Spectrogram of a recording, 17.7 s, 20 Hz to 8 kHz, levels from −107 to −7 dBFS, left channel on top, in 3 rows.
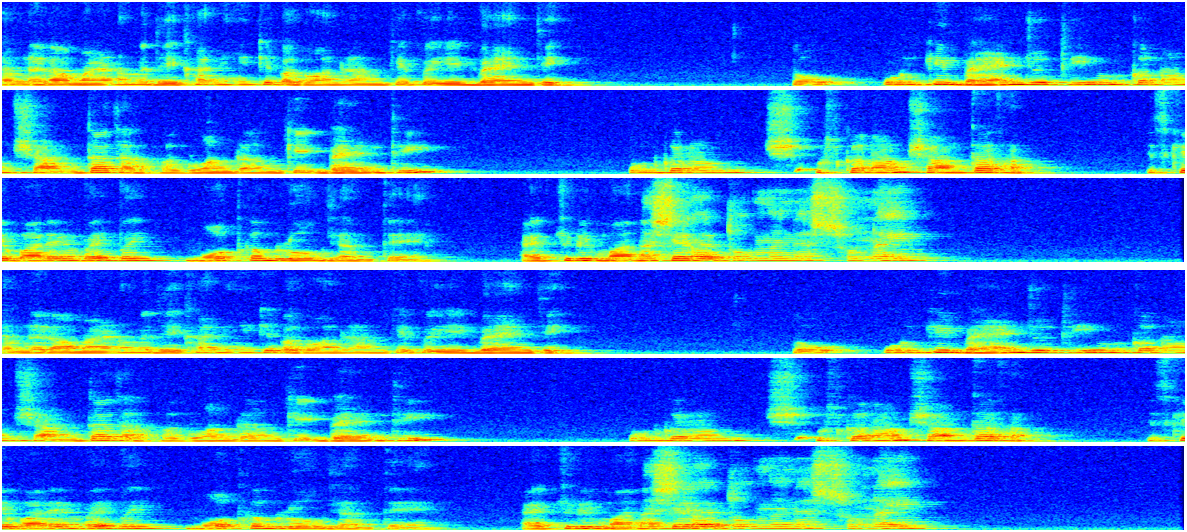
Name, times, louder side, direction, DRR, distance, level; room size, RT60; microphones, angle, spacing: voice 1, 0.0-2.8 4.0-8.1 9.1-11.1 11.7-14.0 14.4-15.4, left 2 dB, 85° left, 1 dB, 0.6 m, -24 dB
voice 2, 15.0-16.4, right 1 dB, 45° left, 1 dB, 1.2 m, -29 dB
3.7 x 2.4 x 4.1 m, 0.42 s
head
